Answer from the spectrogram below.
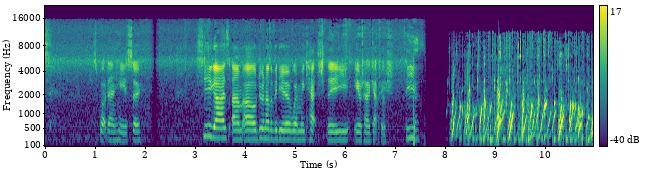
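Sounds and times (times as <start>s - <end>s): bubbling water bloops: 8.0s - 10.9s.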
